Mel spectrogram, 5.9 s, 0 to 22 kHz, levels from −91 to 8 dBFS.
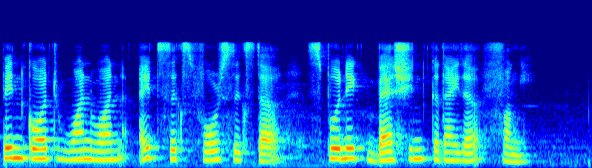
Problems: none marked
